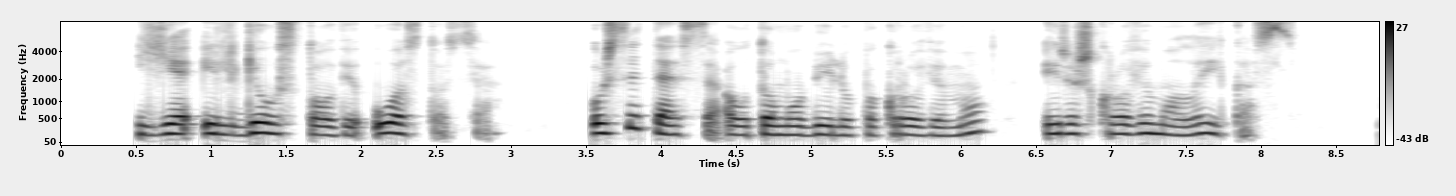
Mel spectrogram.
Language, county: Lithuanian, Vilnius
